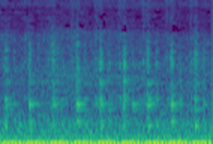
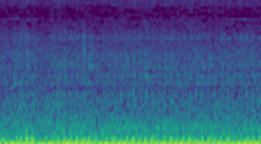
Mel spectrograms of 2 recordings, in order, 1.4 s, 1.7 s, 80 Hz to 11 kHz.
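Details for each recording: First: 1994 GMC Jimmy 4x4, 4.3 V6 CPI, 191,000 miles, sat six years, true dual exhaust, after the vacuum leak was fixed: lumpy idle with uneven chuffing and dropouts, misfire on the passenger-side bank. Owner suspects a bad, loose or chewed plug wire; unconfirmed. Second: 1994 GMC Jimmy 4.3 V6 CPI, 191,000 miles, first start after new idle air control valve, TPS, MAP sensor, EGR valve, coil, wires and spider: deep, steady rumble with no knocks, misses or surges; idling up smoothly and evenly.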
